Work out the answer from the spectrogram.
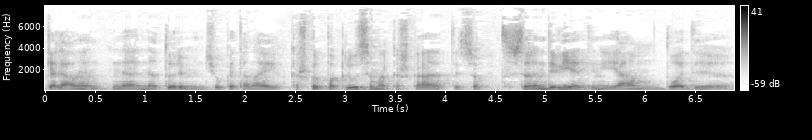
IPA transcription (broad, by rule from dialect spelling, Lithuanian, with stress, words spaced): kʲɛˈlʲɛʊjɛnt nʲɛ nʲɛˈtʊrʲɪm mʲɪnʲˈt͡ʃʲuː kɐt tʲɛˈnɐɪ kɐʃˈkʊr pɐˈklʲuːsʲɪm ɐr kɐʃˈkɑː tʲiɛˈsʲoːk sʊsʲɪrɐnʲˈdʲɪ ˈʋʲiɛtʲɪnʲiː jɛm ˈduɔdʲɪ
